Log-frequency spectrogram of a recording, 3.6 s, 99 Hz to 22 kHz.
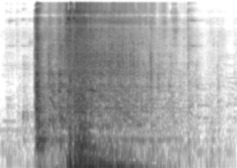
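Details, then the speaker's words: Herthing with a newly fitted Weber 44 IDF carburetor: catches with a rough, uneven rumble, then sags and dies within two seconds. Owner suspects the idle jets are too small, starving fuel. "so what it's looking like is that the uh the uh the gasoline Jets or the idle jets are too low so if the if those jets are too low it's not going to get any gas so not getting gas it's not going to start"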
